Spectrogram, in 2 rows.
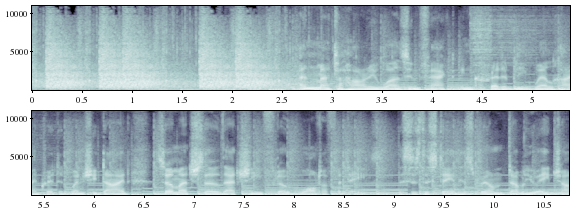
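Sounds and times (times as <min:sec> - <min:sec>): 
gunshots from a firing-squad execution of a female spy: 0:00.0 - 0:03.6
speech: 0:02.7 - 0:10.7.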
